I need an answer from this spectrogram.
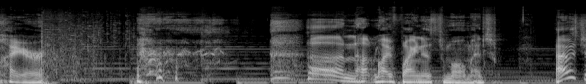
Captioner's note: laughing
